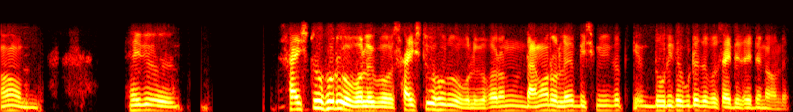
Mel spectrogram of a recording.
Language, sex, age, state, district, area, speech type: Assamese, male, 30-45, Assam, Goalpara, urban, conversation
